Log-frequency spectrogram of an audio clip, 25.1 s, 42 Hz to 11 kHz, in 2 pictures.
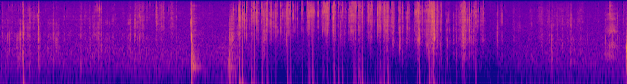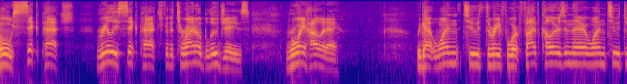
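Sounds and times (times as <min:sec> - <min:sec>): wrapper crinkling and tearing: 0:00.0 - 0:03.6, 0:04.6 - 0:11.8.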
